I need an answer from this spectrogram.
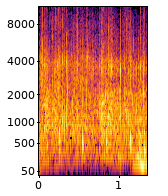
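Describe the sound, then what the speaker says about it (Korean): Audience applause at a peace and life forum in Jirisan, dense and steady for the whole moment and filling the hall as a guest sculptor is welcomed to the stage. "큰 박수 부탁드립니다."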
